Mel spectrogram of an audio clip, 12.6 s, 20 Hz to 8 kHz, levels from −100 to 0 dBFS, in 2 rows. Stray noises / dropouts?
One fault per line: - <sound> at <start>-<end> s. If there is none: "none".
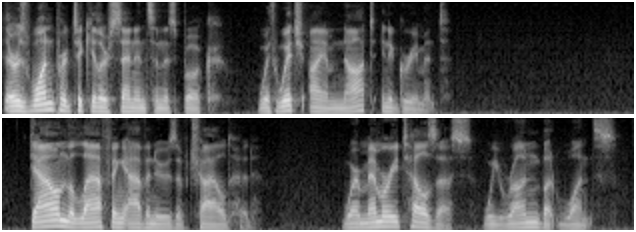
none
